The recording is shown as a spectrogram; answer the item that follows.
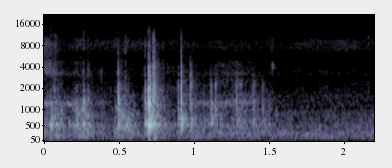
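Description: A few light clicks and knocks in the first second, the loudest about two-thirds of a second in, then quiet: pieces of rough boulder opal being handled and swapped over by hand.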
